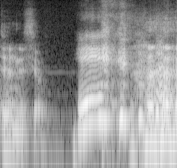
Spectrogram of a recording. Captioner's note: laughs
